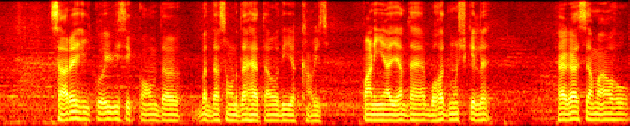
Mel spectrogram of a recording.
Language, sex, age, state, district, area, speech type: Punjabi, male, 45-60, Punjab, Fatehgarh Sahib, urban, spontaneous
